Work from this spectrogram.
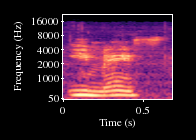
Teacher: imes means smell, with the stress on the second syllable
